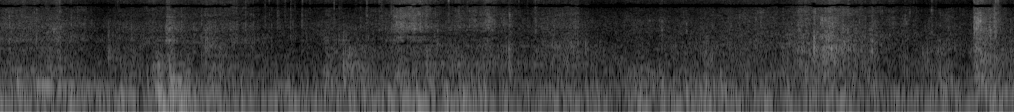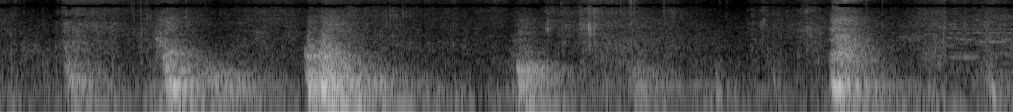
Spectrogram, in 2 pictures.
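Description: A heavy section of tree trunk knocking against the ground as it is moved: about five dull thuds, each with a short tail, in the second half, after a quiet start.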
